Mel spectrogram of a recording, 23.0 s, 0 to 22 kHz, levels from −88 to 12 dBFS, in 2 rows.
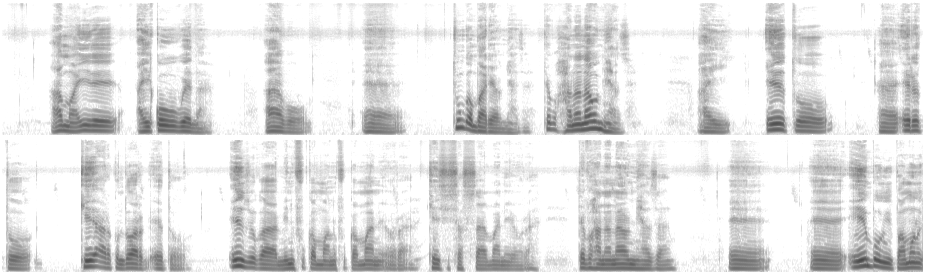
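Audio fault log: No fault is heard in this speech clip.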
